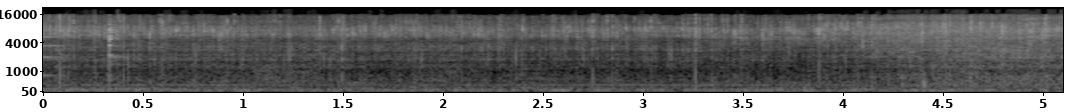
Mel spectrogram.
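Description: Bread slices for French toast fry in a pan, a faint steady sizzle with small crackles and pops, soft and close, with no one speaking.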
